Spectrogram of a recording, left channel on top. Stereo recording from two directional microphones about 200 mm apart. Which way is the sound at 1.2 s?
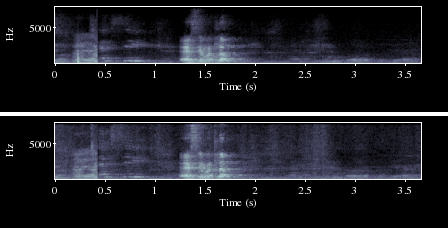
20° right (ahead or behind).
